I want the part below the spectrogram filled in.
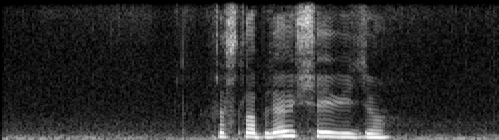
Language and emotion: Russian, neutral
